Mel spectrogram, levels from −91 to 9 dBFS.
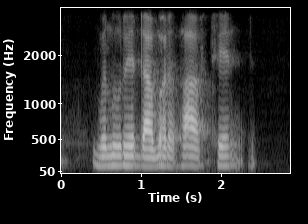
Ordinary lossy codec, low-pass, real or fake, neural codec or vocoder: Opus, 32 kbps; 3.6 kHz; fake; autoencoder, 22.05 kHz, a latent of 192 numbers a frame, VITS, trained on one speaker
